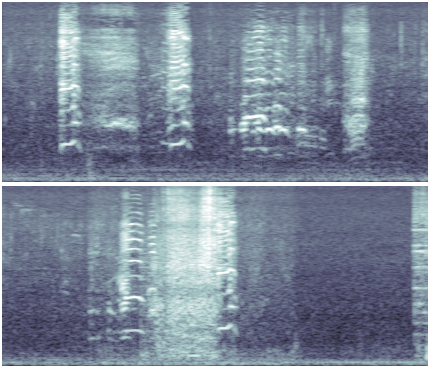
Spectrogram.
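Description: A run of short, pitched animal calls, about seven of them in little groups, each bending in pitch. A rustling noise runs under the last and longest calls about six seconds in.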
